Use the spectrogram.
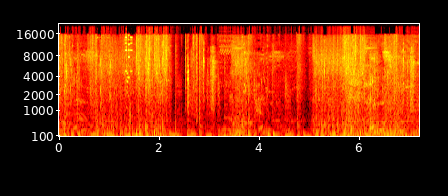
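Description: Bots trade gunfire in the video game Agent 64: Spies Never Die, with repeated rapid shots and mechanical clicking layered over a busy game soundtrack, continuous and fairly loud.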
